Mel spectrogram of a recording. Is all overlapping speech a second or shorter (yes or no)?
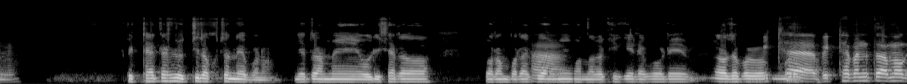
yes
